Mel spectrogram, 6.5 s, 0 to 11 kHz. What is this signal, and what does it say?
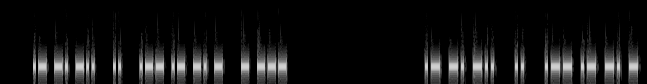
Morse code, heard as a keyed tone, about 37 wpm, 700 Hz. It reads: AND I WANT TO AND I WANT
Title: Speed-Racing - Sets of 4 Words 30wpm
